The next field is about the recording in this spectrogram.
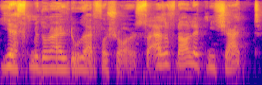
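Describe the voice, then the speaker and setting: Woman teacher on a live stream, kinda high voice, raspy and husky, talks slow and keeps rewording stuff, voice a bit off today. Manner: slow, halting, stops to rephrase her own sentences. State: voice not at its best. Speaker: English teacher. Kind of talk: casual live stream chat with viewers.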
